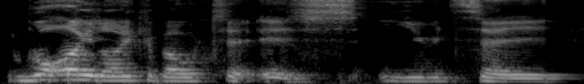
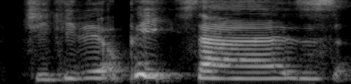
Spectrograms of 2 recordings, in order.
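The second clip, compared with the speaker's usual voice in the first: high, loud, hammed-up advert voice; mock the cheesy TV ad you hate; a sing-song parody of a pizza ad; mocking Domino's advert; 9 semitones higher, 5 dB louder than usual. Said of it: "an advert for Domino's here".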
